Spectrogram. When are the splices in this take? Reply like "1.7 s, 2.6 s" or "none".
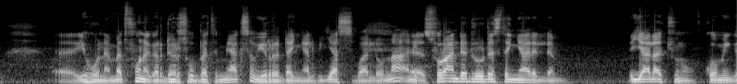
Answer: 4.1 s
